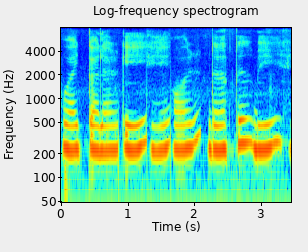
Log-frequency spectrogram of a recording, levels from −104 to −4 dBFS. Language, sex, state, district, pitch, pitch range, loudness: Hindi, female, Andhra Pradesh, Srikakulam, 230 Hz, 225-245 Hz, -30 LUFS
